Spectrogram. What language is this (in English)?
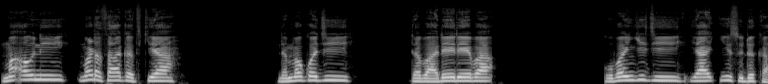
Hausa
